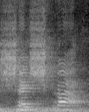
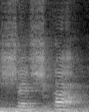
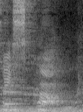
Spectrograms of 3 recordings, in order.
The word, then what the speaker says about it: сяська: И еще такая есть особенность, что мягкая «с», она произносится как «щ», как в слове «щащка», цветок. Давайте попробуем произнести «щащка».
